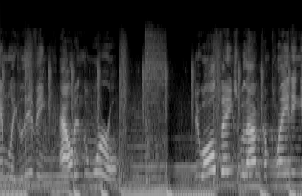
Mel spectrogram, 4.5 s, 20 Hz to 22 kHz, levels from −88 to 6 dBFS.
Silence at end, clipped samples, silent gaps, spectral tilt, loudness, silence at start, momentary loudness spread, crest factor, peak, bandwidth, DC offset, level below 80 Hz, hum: 0 s; under 0.1%; none; -4.5 dB/octave; -27 LUFS; 0 s; 11 LU; 18 dB; -8 dBFS; 12 kHz; under 0.1%; -36 dBFS; none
